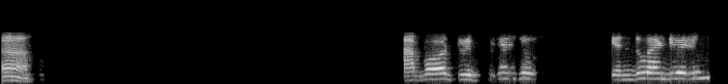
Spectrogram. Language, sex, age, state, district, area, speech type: Malayalam, female, 60+, Kerala, Malappuram, rural, conversation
